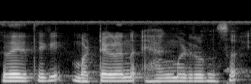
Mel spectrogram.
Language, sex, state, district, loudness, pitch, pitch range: Kannada, male, Karnataka, Koppal, -15 LUFS, 160 Hz, 155-160 Hz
